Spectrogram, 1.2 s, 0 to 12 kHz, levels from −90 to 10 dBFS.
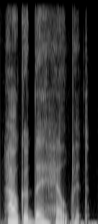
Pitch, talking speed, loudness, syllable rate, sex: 190 Hz, 245 wpm, -18 LUFS, 5.2 syllables/s, female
